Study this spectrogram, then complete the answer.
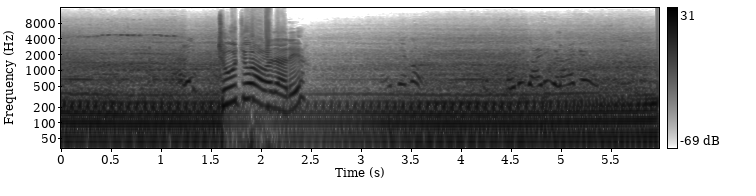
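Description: A young man talks nearby over the engine noise.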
